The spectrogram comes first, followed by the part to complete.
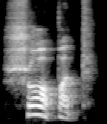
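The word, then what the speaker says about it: шёпот: Шепот, шепот, шепот.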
